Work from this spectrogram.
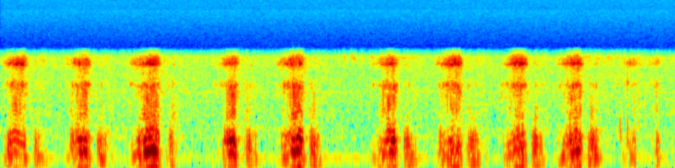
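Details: Snoring from Joby, a sleeping pointer pup: a steady series of rasping, low breaths, in and out, roughly every second, with a few stronger voiced snorts among softer ones.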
